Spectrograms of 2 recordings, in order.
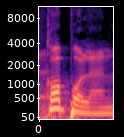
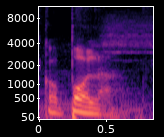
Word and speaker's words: Coppola: Es Coppola, ¿no? Bueno, no sé. – No lo sé. Yo no veo que lleve acento en la O primera. – Porque es italiano.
